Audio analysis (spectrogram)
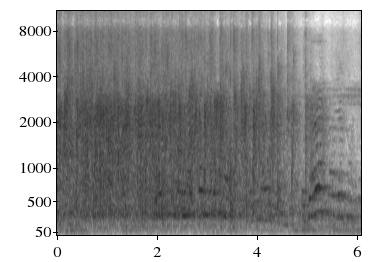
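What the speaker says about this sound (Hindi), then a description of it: "जोरदार तालियां" Audience applauding loudly at a motivational talk to young people, dense continuous clapping that thins out toward the end as a voice comes in.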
